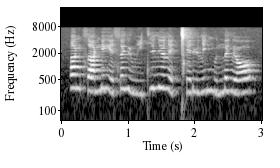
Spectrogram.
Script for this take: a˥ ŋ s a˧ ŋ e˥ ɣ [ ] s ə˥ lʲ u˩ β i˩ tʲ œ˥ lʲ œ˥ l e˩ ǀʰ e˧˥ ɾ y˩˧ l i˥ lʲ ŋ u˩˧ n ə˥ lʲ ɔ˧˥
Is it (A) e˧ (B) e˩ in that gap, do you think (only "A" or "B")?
B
